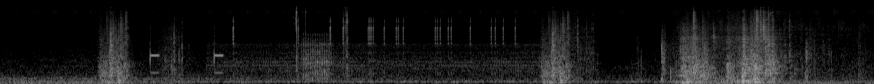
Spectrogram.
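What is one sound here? Soft electronic clicks and beeps sound from a handheld device.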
